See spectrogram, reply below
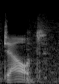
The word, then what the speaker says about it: doubt: 另外一点就是 doubt 拼写比较奇怪，是 D-O-U-B-T， B 不发音。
